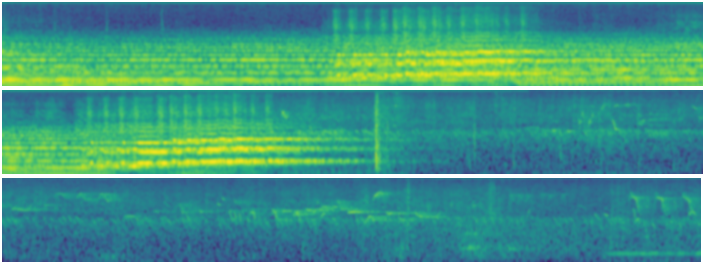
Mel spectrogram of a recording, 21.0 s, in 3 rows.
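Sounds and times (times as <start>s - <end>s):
small birds chirping: 6.7s - 21.0s.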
